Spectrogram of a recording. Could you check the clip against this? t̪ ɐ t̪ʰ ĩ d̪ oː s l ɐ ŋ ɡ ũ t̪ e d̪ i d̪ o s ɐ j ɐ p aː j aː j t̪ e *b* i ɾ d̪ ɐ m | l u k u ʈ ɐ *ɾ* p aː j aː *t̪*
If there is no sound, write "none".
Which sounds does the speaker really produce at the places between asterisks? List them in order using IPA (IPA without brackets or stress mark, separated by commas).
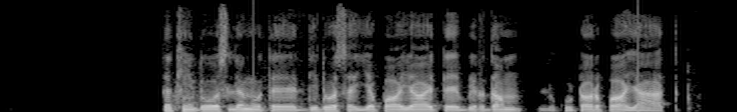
b, ɾ, t̪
